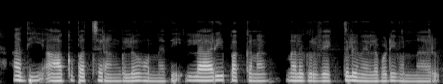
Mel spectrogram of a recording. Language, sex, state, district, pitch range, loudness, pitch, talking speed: Telugu, female, Telangana, Hyderabad, 160-180 Hz, -18 LUFS, 170 Hz, 135 wpm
